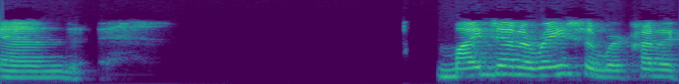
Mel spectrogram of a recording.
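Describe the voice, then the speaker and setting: The woman talks at a moderate pace, her pitch varying in an ordinary way. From Canada, Toronto. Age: 60s. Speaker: women's health coach. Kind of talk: interview conversation.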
